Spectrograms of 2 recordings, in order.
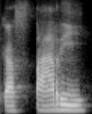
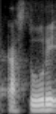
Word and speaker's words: Kasturi: Kalau Bu Nini di ini bacanya Bu Nini Kastari. Tapi kalau saya bacanya Kasturi.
